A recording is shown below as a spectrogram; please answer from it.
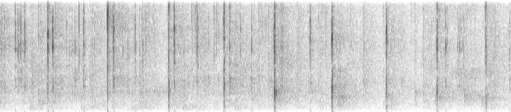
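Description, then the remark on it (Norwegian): Scattered hand claps from a small audience applauding an illustrator, crisp and irregular, fairly quiet, lasting a couple of seconds with no voices over them. “Hun sitter der, og jeg synes vi skal gi en stor applaus.”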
